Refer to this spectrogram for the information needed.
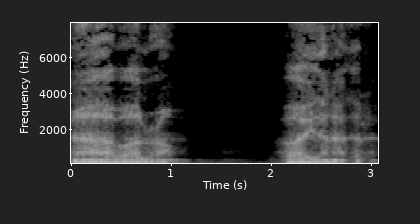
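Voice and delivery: slow, soft, whispered refusal; despondent whisper. Acted. Grieving master refusing a doctor, whispering hopelessly. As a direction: give up, with almost no voice.

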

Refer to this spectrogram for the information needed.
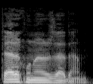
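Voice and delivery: ordinary talk, nothing marked

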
